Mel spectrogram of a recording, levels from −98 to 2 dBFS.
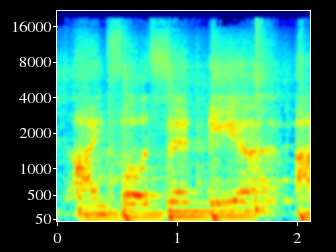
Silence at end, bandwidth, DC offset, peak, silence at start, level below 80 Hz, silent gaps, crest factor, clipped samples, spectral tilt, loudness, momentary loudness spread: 0 s; 19.5 kHz; under 0.1%; -4 dBFS; 0 s; -30 dBFS; none; 16 dB; under 0.1%; -5 dB/octave; -19 LUFS; 3 LU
